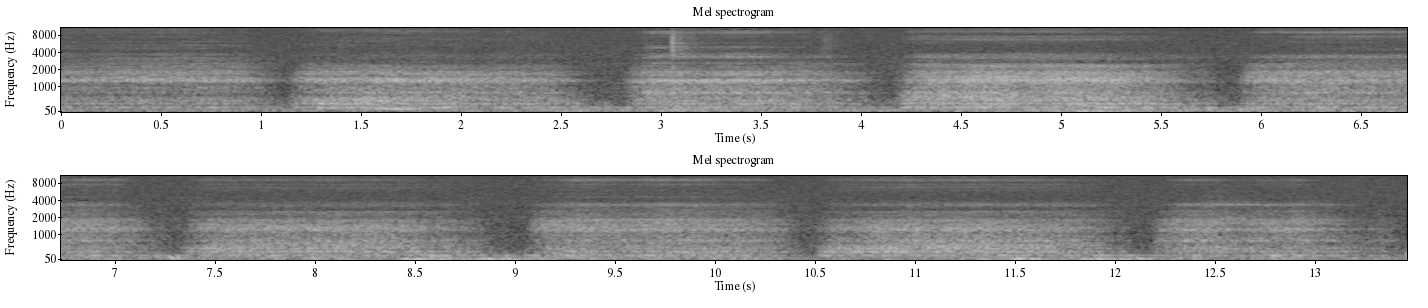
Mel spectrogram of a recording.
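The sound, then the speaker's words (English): Heavy, rasping breathing near a bedroom doorway, with loud inhales and exhales repeating in a steady rhythm of about one breath every second, continuing throughout with no talking. “Then she heard heavy breathing near the bedroom's doorway.”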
